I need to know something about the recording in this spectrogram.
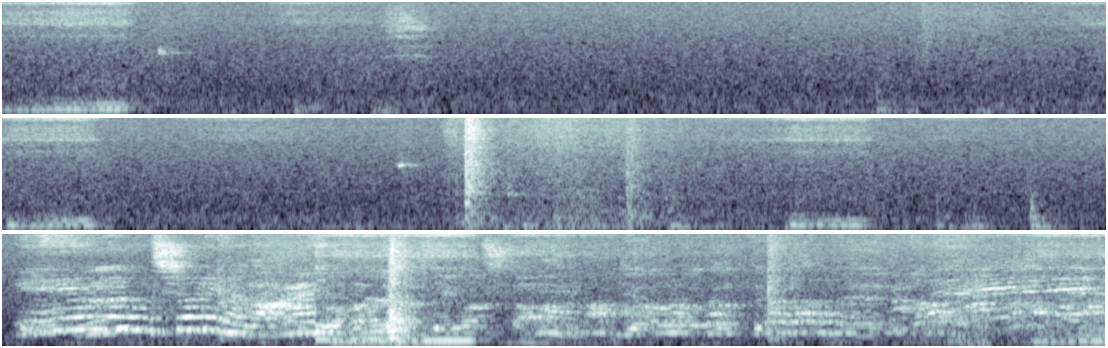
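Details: Shiba Inu named Tsukimi asleep and snoring like a human: soft, low, rumbling snores roughly every two seconds over a quiet background, then loud talking voices take over in the final five seconds.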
